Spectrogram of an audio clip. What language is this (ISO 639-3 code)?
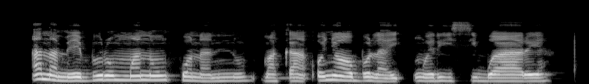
ibo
